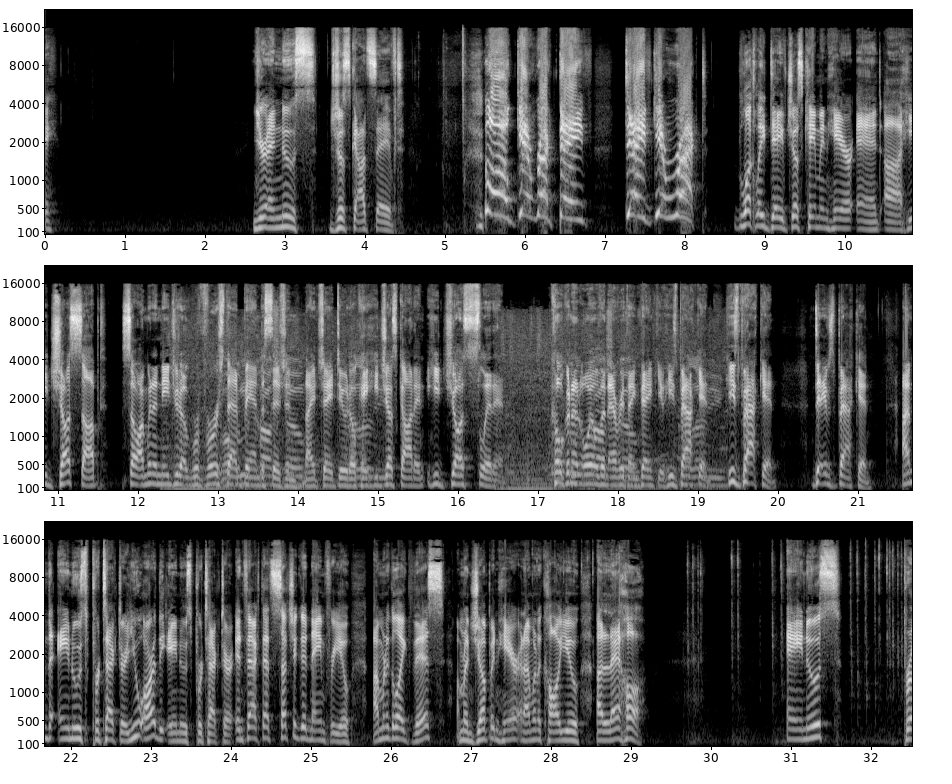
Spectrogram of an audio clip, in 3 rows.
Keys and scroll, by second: 27.5 Left, 28.0 Right, 28.3 Right, 29.5-32.5 typing.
